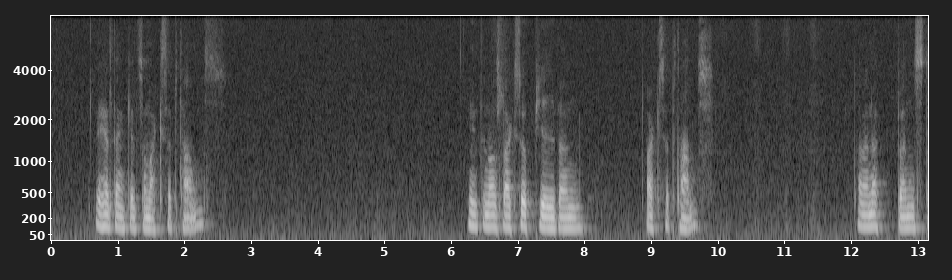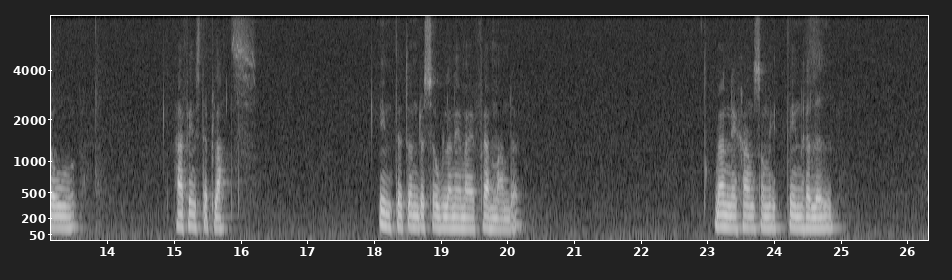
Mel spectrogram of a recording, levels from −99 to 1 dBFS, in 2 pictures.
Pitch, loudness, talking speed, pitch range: 110 Hz, -28 LUFS, 70 wpm, 105-120 Hz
